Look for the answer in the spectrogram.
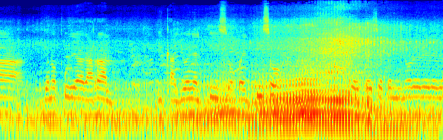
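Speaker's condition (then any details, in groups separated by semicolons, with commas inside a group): No condition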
